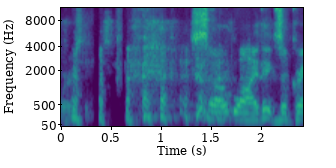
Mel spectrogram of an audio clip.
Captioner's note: laughter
